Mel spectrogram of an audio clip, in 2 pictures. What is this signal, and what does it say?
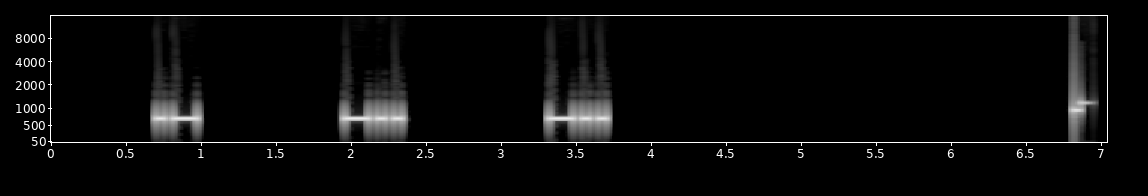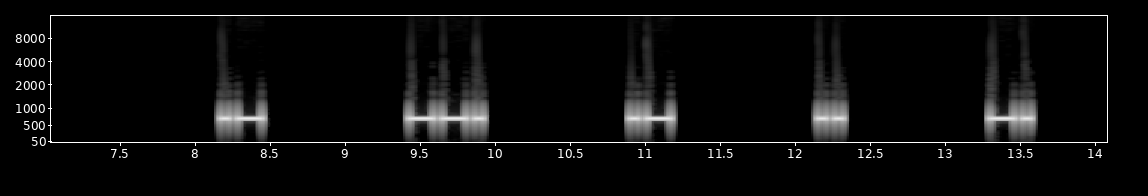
Morse code, heard as a keyed tone, about 22 wpm, spaced as for 8 wpm, 700 Hz. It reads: ADD AGAIN
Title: 6x Character Spacing - Top 200 Words - 22wpm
